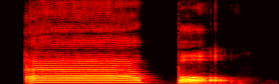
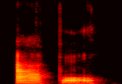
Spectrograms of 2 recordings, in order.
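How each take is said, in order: First: "Apple" with AP high and loud, then dropping; stress on first syllable. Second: Said in the usual way. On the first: Shown as a demonstration. Teacher demonstrating pitch over two syllables, stressed first syllable of "Apple". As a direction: punch the start of "Apple" high, let the end fall. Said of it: "notice the pitch of my voice". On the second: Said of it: "Let's go back to the word apple".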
